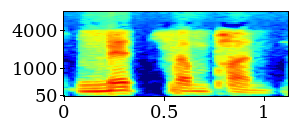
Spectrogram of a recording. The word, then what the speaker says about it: Misamphan: It's pronounced Misamphan. – Misamphan. All right. So am I doing well? – The last syllable is, that H is silent.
